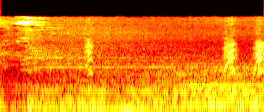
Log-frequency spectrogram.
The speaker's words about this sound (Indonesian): aku mendengar suara lolongan anjing dari dalam terowongan itu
